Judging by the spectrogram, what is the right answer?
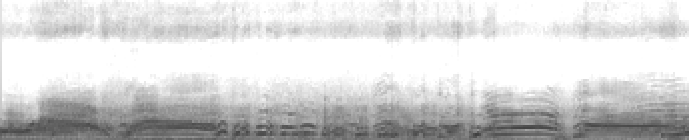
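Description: A group of riders shouting and screaming together on a river rapids raft ride, several voices yelling at once. There is a loud long scream about half a second in and a burst of high yells near the end.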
